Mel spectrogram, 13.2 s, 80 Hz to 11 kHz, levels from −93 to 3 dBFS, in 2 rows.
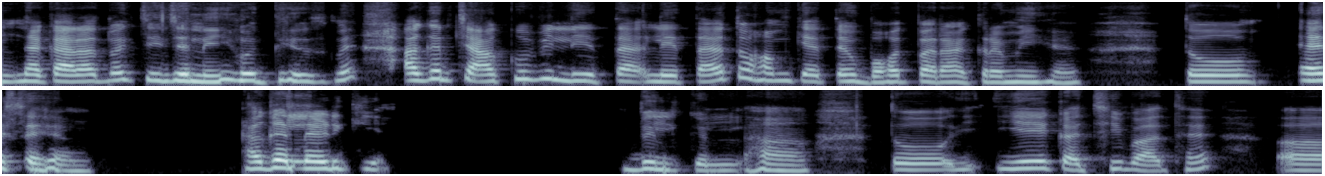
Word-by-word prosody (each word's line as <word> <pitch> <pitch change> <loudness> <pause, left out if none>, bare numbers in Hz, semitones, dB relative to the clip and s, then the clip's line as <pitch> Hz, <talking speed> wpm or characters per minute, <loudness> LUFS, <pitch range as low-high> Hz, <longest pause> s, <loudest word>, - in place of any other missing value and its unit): नकारात्मक 215 +4 +3
चीज़ें 230 -2 +5
नहीं 215 +5 +3
होती 235 -1 +2
उसमें। 240 - -6 0.3
अगर 255 +4 +4
चाकू 220 +5 +1
भी 290 +1 -1
लेता 220 -2 -2
लेता 210 0 -2
है, 235 - +2
तो 310 +3 -3
हम 240 -3 -3
कहते 215 -1 -3
हैं 215 -2 -1
बहुत 195 +2 -2
पराक्रमी 195 -1 -2
है। 175 +1 -8 0.5
तो 210 - 0 0.6
ऐसे 235 -1 +4
हैं। 170 -2 -6 0.8
अगर 255 +3 +8
लड़की 235 -1 +3 1.2
बिल्कुल, 190 -5 -3
हाँ। 180 -3 -4 0.4
तो 200 -1 -2 0.3
ये 240 +2 +2
एक 240 -2 -4
अच्छी 200 +5 -5
बात 175 -3 -6
है। 220 +3 -6 0.4
अ - - -7
215 Hz, 145 wpm, -23 LUFS, 195-235 Hz, 1.2 s, अगर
